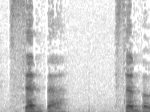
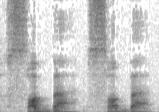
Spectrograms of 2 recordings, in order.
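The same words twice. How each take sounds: First: SEBBA with a light s and front vowel. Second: Weight the S of SABBA, tongue back raised; heavy emphatic s. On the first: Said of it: "which begins with sin". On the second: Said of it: "it's a heavier sound". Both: Shown as a demonstration.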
